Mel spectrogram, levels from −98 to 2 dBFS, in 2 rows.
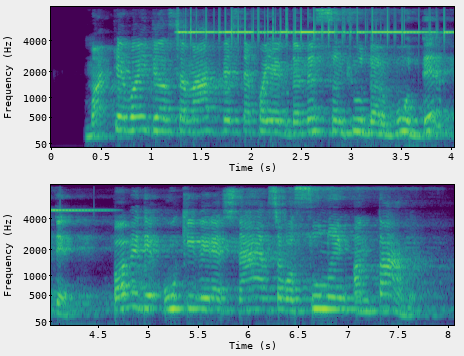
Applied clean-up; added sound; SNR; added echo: none; Bell; -2 dB; reverberation time 1.8 s.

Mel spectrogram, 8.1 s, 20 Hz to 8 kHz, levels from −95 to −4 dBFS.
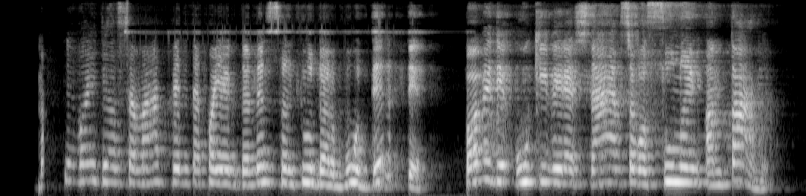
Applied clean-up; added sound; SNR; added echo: neural mask model DeepFilterNet 3.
